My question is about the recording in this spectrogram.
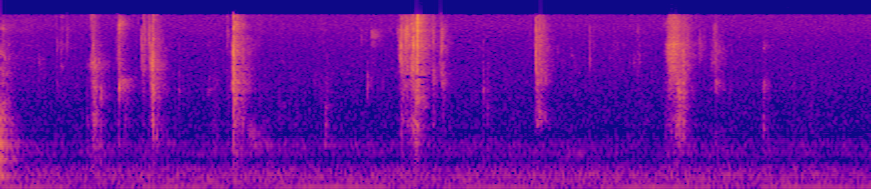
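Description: Faint eating sounds of a person chewing a fried chicken wing: scattered wet lip smacks and sharp clicks, a few seconds apart, the loudest about four seconds in.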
